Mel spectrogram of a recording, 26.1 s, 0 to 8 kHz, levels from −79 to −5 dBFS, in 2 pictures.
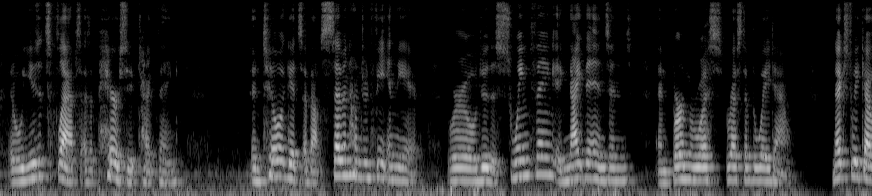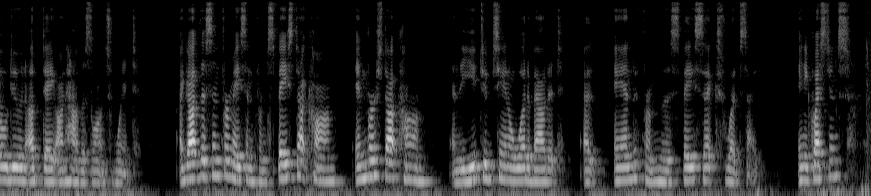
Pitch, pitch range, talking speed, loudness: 155 Hz, 140-175 Hz, 165 wpm, -32 LUFS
